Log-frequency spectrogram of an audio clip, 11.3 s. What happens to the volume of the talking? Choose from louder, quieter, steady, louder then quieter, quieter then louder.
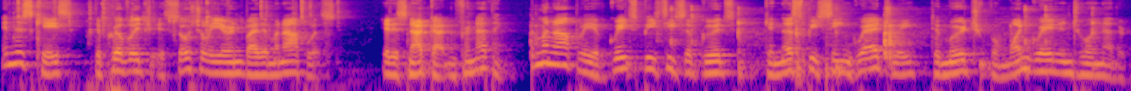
steady.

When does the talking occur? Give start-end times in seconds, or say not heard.
0.0-11.2.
